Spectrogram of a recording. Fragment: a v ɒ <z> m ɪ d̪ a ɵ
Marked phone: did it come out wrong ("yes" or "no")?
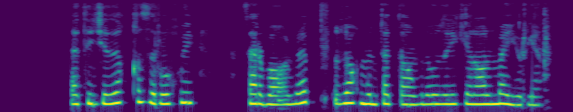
yes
